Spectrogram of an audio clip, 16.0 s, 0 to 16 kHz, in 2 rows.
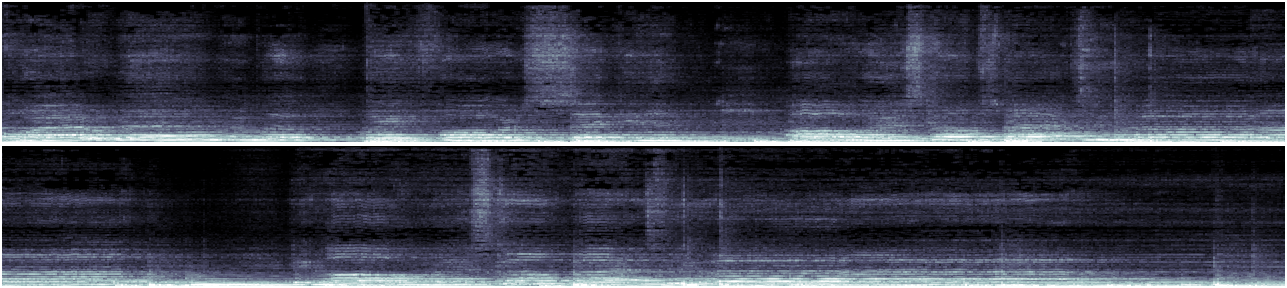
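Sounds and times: bass guitar: 0.0s - 16.0s
keyboards: 0.0s - 16.0s
people singing layered vocals: 0.0s - 16.0s
drums: 2.2s - 16.0s.

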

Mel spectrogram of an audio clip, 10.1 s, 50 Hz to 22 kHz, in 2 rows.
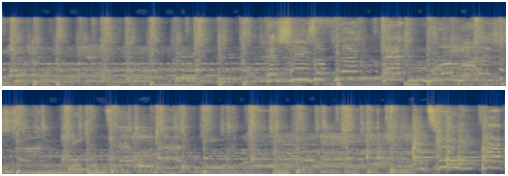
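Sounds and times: drum kit: 0.0s - 10.0s
electric guitars: 0.0s - 10.0s
keyboard: 0.0s - 10.0s
man singing into microphone: 2.6s - 7.5s, 9.2s - 10.0s.

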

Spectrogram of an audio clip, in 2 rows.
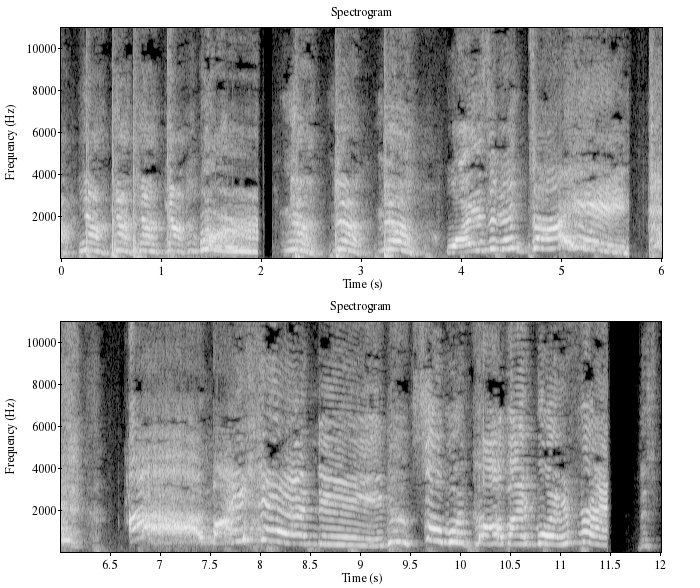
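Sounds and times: young man screaming: 6.6s - 8.4s.

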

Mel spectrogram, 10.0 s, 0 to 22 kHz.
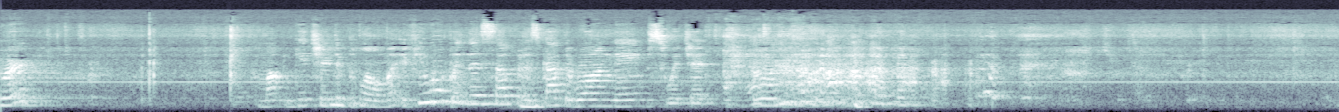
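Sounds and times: thin steady hum: 0.0s - 10.0s
person chuckling: 5.4s - 8.2s.

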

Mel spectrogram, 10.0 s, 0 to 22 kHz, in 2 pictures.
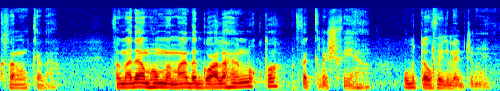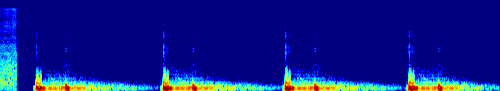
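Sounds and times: heartbeat thumps: 5.4s - 6.0s, 6.6s - 7.2s, 7.8s - 8.5s, 9.1s - 9.7s.

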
